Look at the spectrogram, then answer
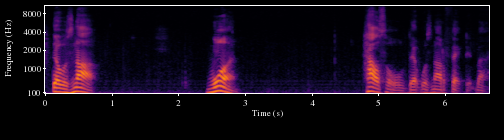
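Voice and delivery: normal talking voice

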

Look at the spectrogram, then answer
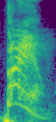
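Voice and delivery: loud shouted bam; imitated smack. Preacher acting out grandmother's whack, shouted. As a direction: shout the sound of a slap.

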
